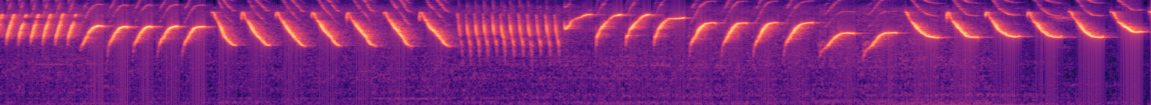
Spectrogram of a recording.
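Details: Singing canary delivering tour after tour of sweet down-slurred whistled notes, each phrase repeated rapidly at a new pitch, with a short buzzy rattle in the middle.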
